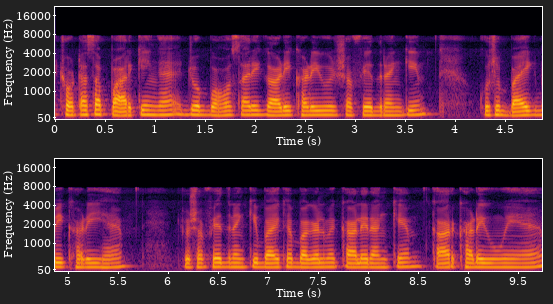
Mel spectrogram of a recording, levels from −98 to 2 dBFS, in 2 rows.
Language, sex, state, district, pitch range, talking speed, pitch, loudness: Hindi, male, Uttar Pradesh, Hamirpur, 145-155 Hz, 195 wpm, 150 Hz, -19 LUFS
